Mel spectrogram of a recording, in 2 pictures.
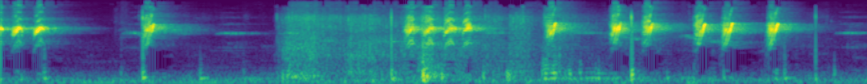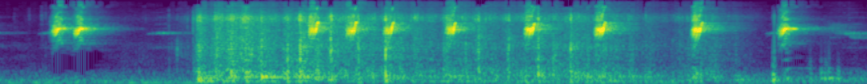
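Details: Kolibri ninja in a cage, mimicking other birds: scattered high chirps and sharp ticks, then a long stretch of repeated shrill notes mixed with noisy wing fluttering.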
